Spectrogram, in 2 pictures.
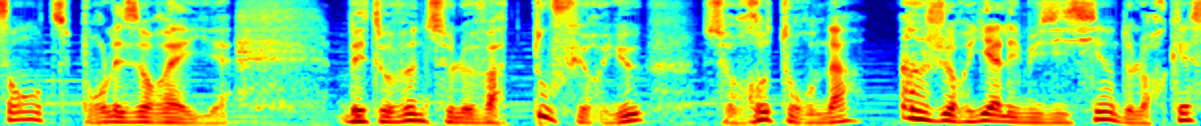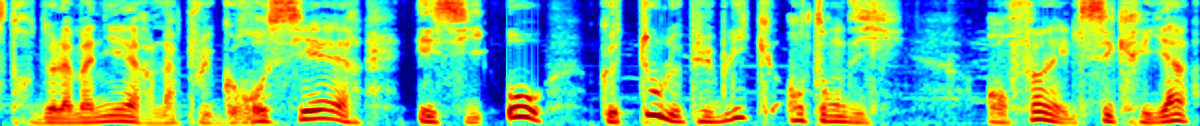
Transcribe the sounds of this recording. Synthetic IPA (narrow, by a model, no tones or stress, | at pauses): sɑ̃t̪puʁlezɔʁɛjbet̪ovənsələvat̪ufyʁjøsəʁət̪uʁna | ɛ̃ʒyʁjalemyzisjɛ̃d̪əlɔʁ̥kʲɛst̪χəd̪əlamanjɛʁla̰plyɡʁosjɛʁesiokət̪uləpyblikʰɑ̃t̪ɑ̃d̪i | ɑ̃fɛ̃ilsekχija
